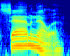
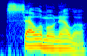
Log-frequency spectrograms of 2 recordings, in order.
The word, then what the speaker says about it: Salmonella: Salmonella, I think is how it's correctly, the Latin pronunciation.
